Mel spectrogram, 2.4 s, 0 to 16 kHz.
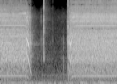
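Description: A Dekton brushless cordless drill run with no load in short trigger pulls: a steady whine that spins down with a falling pitch about half a second in, a single click as the speed selector is slid from speed 1 to speed 2, then a second steady run from about a second and a half in.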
